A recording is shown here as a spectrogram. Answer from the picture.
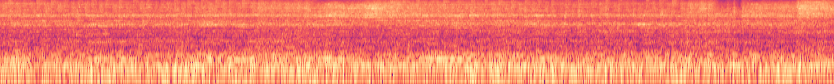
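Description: Grindcore band playing live at full volume: distorted guitars and bass over fast, dense drumming with rapid, evenly spaced cymbal hits.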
